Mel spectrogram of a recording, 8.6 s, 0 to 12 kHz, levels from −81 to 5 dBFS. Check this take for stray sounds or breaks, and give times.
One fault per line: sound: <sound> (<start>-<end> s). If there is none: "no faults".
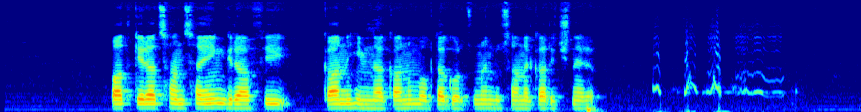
sound: bark (6.5-8.1 s)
